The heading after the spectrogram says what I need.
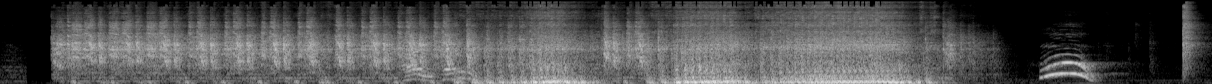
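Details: Yamaha XS400 cafe racer project, retry with battery borrowed from an SR250 after earlier slow cranking, spark plugs suspected poor: quick brisk cranking catches within a second into uneven rough running that dies after several seconds.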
